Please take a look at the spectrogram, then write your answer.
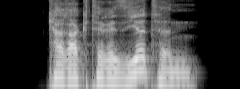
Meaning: inflection of charakterisieren: 1. first/third-person plural preterite 2. first/third-person plural subjunctive II
- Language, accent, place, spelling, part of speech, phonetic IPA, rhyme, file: German, Germany, Berlin, charakterisierten, adjective / verb, [kaʁakteʁiˈziːɐ̯tn̩], -iːɐ̯tn̩, De-charakterisierten.ogg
